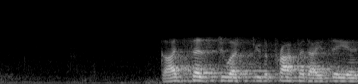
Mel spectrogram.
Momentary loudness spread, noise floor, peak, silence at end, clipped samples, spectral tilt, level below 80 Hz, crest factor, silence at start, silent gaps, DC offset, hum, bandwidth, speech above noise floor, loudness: 5 LU; -56 dBFS; -6 dBFS; 0 s; under 0.1%; -11 dB/octave; -58 dBFS; 18 dB; 1.6 s; none; under 0.1%; none; 3.7 kHz; 36 dB; -21 LUFS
